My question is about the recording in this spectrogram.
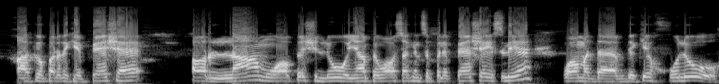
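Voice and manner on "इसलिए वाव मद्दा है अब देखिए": ordinary talk, nothing marked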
